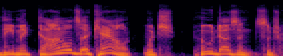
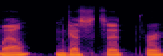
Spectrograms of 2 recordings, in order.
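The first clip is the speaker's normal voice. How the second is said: mock mopey, sad, defeated, resigned tone; 4 semitones lower than usual. Imitating someone giving up on a discontinued menu item: imitating sad resignation. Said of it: "sadly kicking a stone down the road".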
